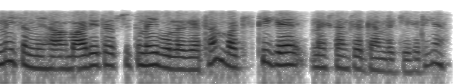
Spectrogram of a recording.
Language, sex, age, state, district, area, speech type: Hindi, male, 18-30, Madhya Pradesh, Seoni, urban, conversation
